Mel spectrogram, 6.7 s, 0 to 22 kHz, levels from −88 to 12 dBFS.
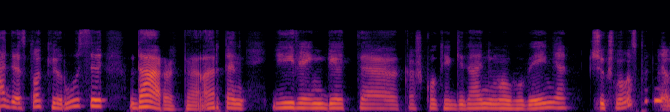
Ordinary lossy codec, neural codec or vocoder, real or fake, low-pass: AAC, 48 kbps; codec, 44.1 kHz, 2.6 kbps, DAC; fake; 7.2 kHz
